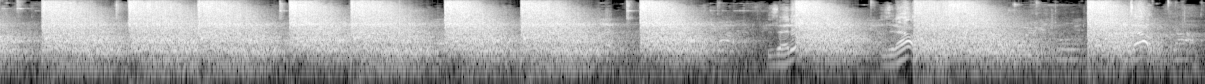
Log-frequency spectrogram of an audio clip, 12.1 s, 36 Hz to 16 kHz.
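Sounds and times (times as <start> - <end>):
rifle shots: 0.0 - 11.8.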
